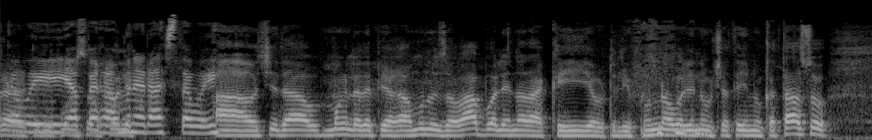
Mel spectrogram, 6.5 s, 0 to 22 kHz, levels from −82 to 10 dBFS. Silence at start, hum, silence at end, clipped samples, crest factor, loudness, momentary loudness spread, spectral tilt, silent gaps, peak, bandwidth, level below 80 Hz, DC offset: 0 s; none; 0 s; under 0.1%; 14 dB; -24 LUFS; 3 LU; -6 dB/octave; none; -10 dBFS; 13 kHz; -54 dBFS; under 0.1%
